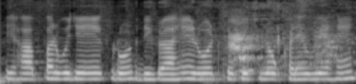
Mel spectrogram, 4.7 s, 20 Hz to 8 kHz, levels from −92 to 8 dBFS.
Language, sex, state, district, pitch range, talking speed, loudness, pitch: Hindi, female, Himachal Pradesh, Shimla, 200-210 Hz, 190 wpm, -17 LUFS, 205 Hz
